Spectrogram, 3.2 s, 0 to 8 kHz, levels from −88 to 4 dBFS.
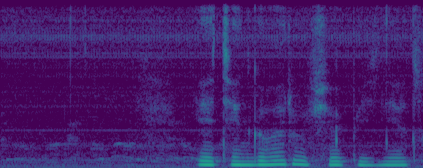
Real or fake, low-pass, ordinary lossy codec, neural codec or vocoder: real; none; none; none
